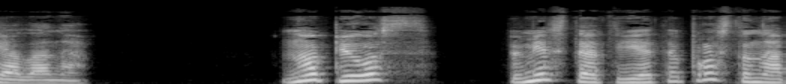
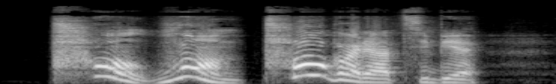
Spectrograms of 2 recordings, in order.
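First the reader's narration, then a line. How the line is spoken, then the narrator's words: Angry. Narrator (Russian): сердито ... мисс Ларк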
